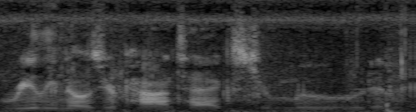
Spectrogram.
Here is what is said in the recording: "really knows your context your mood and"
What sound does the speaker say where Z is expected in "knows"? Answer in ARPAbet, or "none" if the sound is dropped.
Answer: Z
